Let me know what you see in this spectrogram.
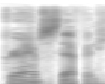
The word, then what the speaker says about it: Graham Stephan: Yeah, Graham Stephan, G-R-A-H-A-M space S-T-E-P-H-A-N. Graham Stephan.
